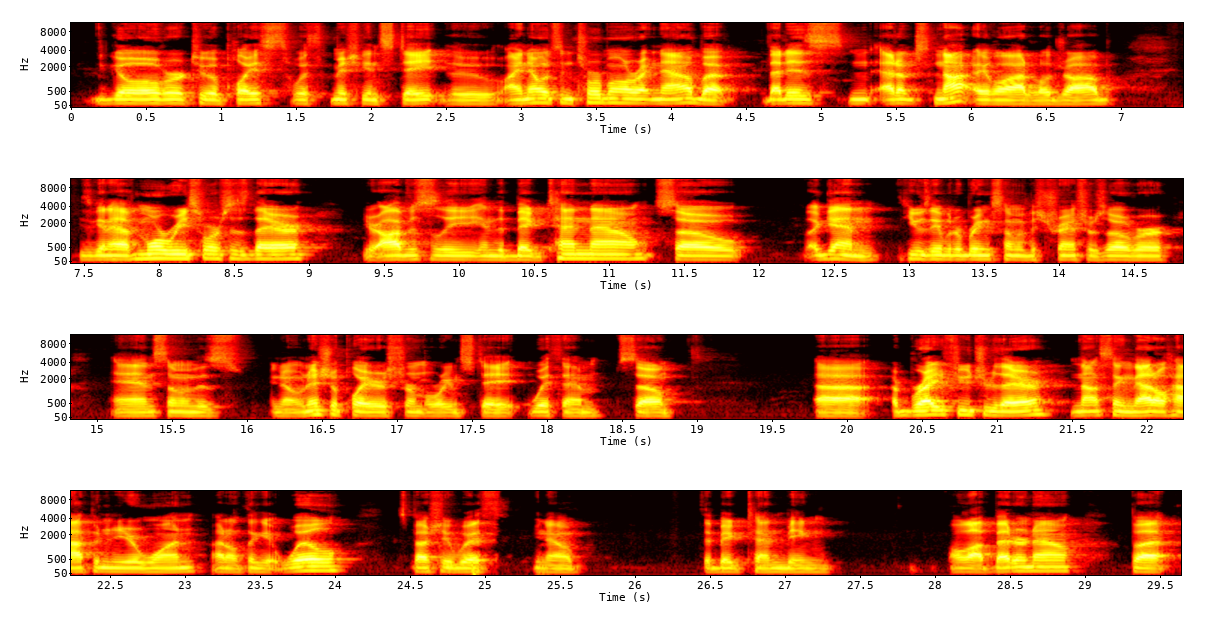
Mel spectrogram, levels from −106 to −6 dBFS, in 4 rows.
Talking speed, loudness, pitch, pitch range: 195 wpm, -24 LUFS, 100 Hz, 95-115 Hz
